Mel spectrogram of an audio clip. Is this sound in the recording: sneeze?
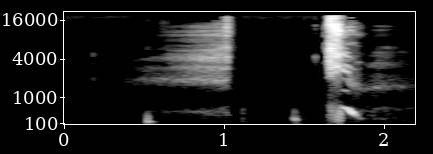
yes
